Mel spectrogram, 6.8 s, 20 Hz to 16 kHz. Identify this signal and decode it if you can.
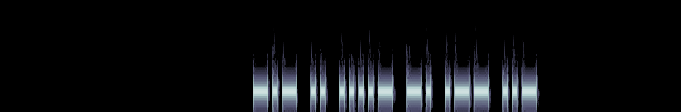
Morse code, heard as a keyed tone, about 25 wpm, 700 Hz. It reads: KI4NWU
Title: USA Call Signs - 6 Characters - Repeated 3x - 25wpm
